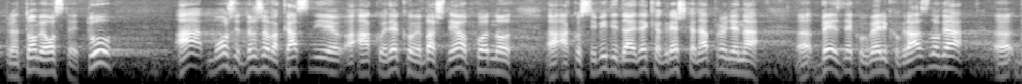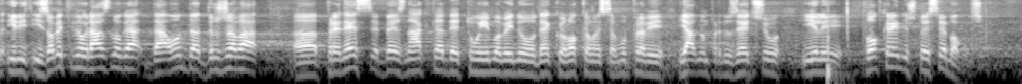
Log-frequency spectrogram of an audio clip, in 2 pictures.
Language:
Serbian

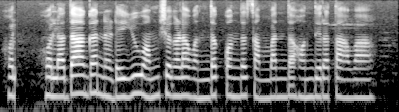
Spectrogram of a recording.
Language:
Kannada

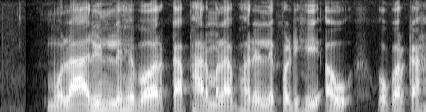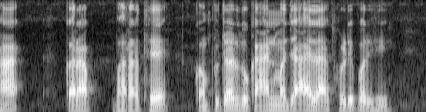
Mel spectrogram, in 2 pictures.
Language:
Chhattisgarhi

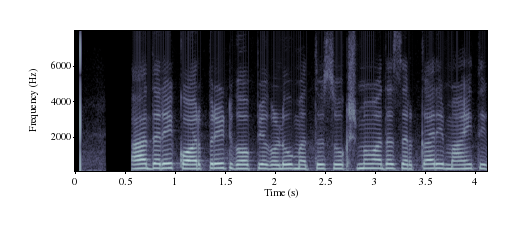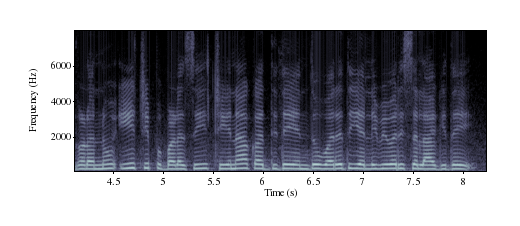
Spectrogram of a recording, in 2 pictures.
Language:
Kannada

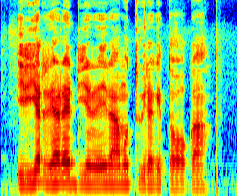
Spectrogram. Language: Kikuyu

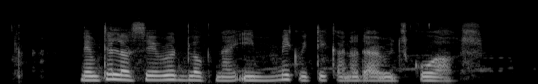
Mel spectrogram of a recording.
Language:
Nigerian Pidgin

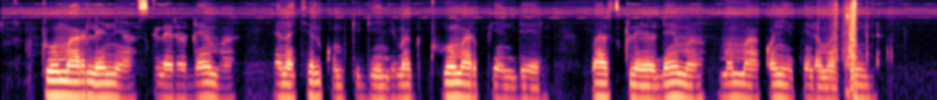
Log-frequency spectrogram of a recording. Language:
Luo (Kenya and Tanzania)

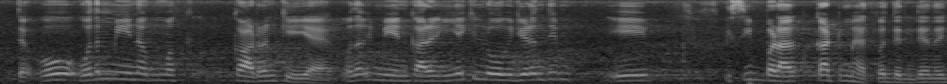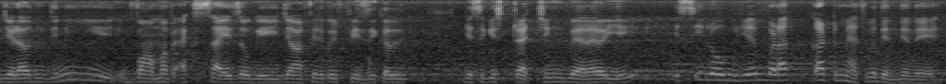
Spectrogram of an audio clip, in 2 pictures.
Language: Dogri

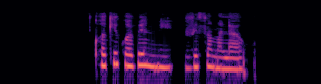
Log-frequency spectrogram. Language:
Taita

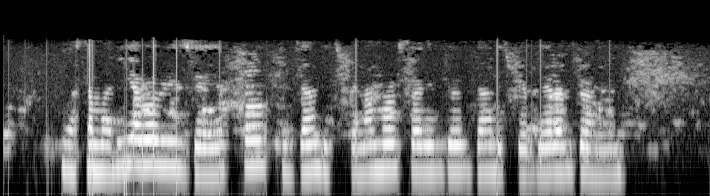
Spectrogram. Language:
Kinyarwanda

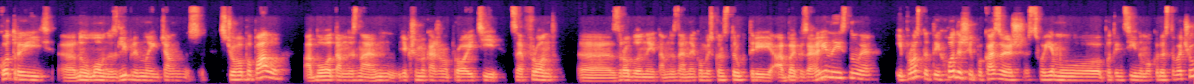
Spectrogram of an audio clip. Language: Ukrainian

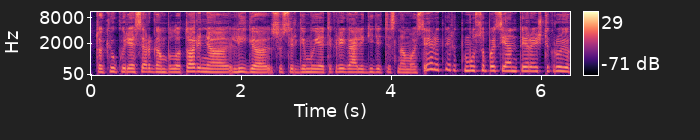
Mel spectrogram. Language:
Lithuanian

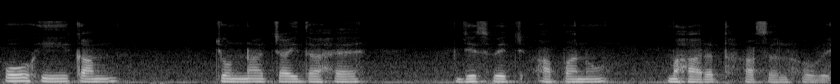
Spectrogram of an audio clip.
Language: Punjabi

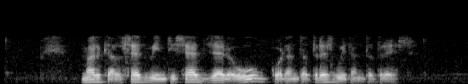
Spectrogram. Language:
Catalan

